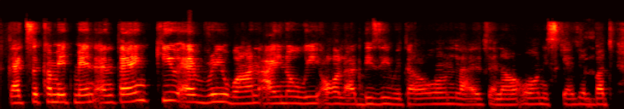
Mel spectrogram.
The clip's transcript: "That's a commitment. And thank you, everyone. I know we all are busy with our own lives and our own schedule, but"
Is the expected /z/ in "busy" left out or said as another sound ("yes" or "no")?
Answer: no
